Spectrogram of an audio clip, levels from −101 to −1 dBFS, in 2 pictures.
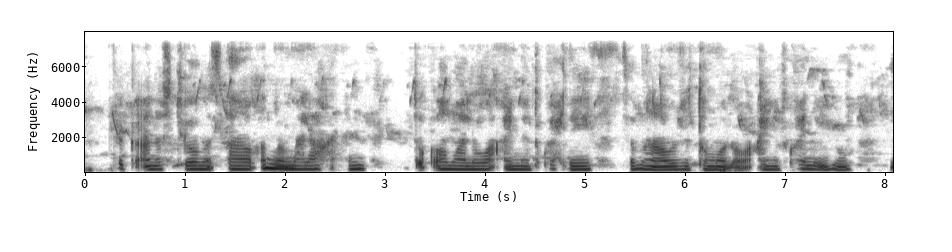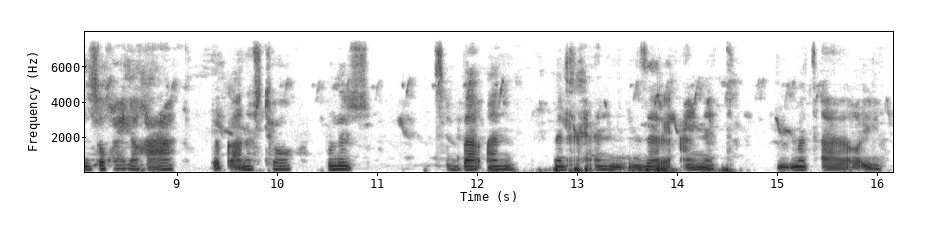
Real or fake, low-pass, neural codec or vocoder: real; 7.2 kHz; none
